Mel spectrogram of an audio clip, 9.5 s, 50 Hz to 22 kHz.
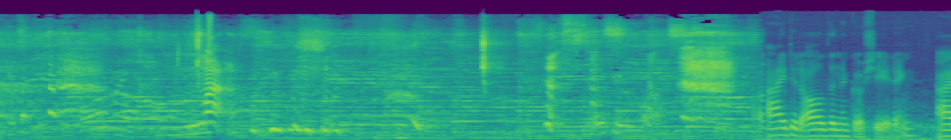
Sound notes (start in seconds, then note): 1.8 kissing sounds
